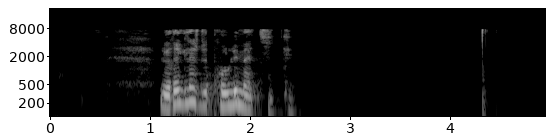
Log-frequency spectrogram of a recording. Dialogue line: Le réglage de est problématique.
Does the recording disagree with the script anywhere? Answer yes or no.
no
